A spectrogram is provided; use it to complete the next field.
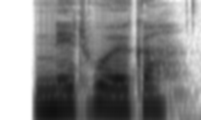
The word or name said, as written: networker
